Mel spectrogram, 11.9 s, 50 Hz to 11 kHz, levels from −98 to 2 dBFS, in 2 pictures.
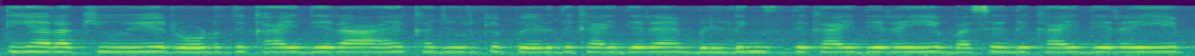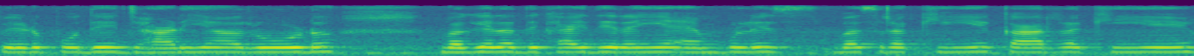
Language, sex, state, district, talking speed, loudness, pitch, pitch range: Hindi, female, Goa, North and South Goa, 210 wpm, -16 LUFS, 230 Hz, 225-235 Hz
